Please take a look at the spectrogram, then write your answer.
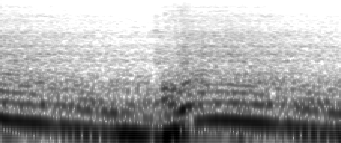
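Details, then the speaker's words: Acura RSX Type-S with stock exhaust, revved once after a cold start: a deep, steady rumble with one quick clean blip that settles back evenly. Normal revving, healthy engine. "as you guys can see stock exhaust still has a little nice Rumble uh let's give a little bit of Reds let's see maybe we can hear it"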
